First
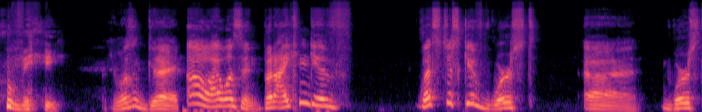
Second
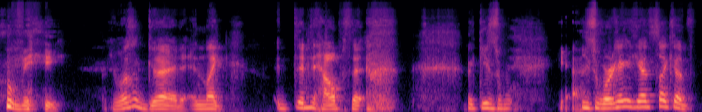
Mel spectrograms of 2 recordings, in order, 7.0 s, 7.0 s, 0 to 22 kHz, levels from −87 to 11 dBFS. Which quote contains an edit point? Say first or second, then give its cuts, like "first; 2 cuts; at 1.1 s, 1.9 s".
first; 1 cut; at 1.8 s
